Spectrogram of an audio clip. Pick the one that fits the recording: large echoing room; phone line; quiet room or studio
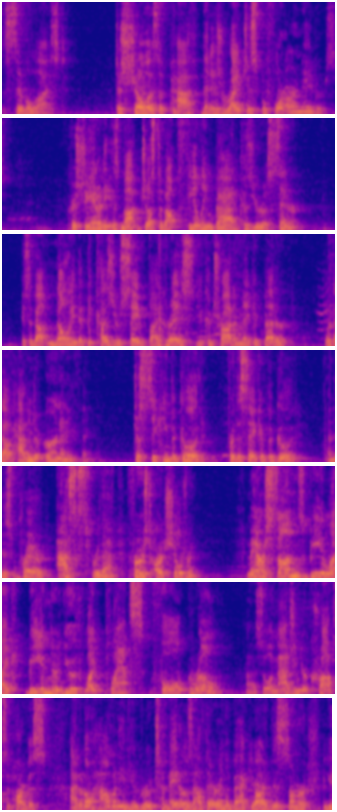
large echoing room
